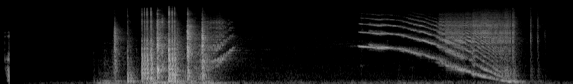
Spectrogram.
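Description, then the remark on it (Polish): Wooden creaking from the belly of a huge horse: first a short, stuttering crackle of creaks, then after a pause a long, drawn-out groan that slides steadily downward in pitch before stopping. No voices. “Tymczasem brzuch ogromnego konia zaczął dziwnie skrzypieć.”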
